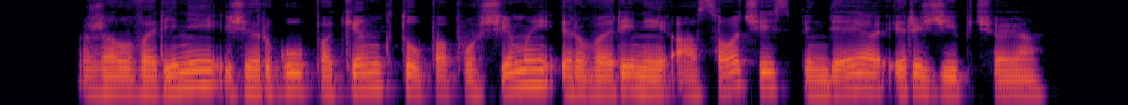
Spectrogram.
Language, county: Lithuanian, Utena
